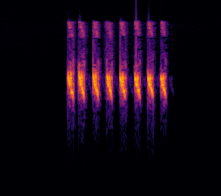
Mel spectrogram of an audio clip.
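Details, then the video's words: Short song phrase from a canary in energetic gacor, nembak-style singing: eight quick, rattling chip notes delivered in under a second, high and clean, with silence around them. "Suara Kenari durasi panjang"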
